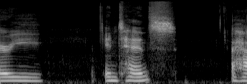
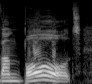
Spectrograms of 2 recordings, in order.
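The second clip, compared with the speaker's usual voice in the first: normal talking voice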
